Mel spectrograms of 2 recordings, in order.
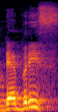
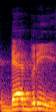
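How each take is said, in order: First: The final s sound is pronounced. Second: The final s sound is left silent. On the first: The speaker calls it wrong. "डेब्रिस नहीं पढ़ के" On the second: The speaker calls it right. "ये एस silent है"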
